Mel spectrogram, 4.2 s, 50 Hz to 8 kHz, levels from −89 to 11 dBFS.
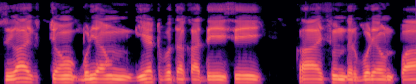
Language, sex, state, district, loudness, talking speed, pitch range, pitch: Halbi, male, Chhattisgarh, Bastar, -14 LUFS, 200 wpm, 115-120 Hz, 115 Hz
